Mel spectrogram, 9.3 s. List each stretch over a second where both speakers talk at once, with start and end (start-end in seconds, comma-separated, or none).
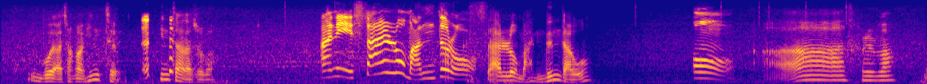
none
